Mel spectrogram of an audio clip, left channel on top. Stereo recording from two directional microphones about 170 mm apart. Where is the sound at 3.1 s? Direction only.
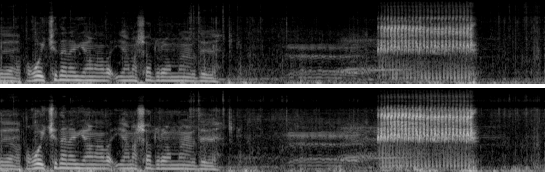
65° left (ahead or behind).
